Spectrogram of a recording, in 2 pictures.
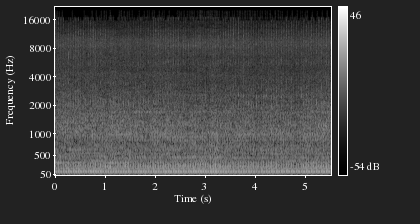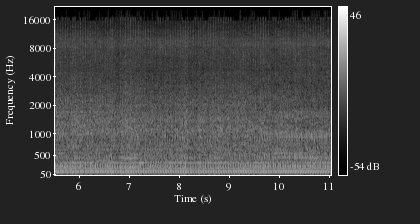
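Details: Flea-market lawn mower with Briggs & Stratton 5 HP engine, primed three times, half throttle: smooth even single-cylinder chug at constant speed, no misses or hunting; runs clean.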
